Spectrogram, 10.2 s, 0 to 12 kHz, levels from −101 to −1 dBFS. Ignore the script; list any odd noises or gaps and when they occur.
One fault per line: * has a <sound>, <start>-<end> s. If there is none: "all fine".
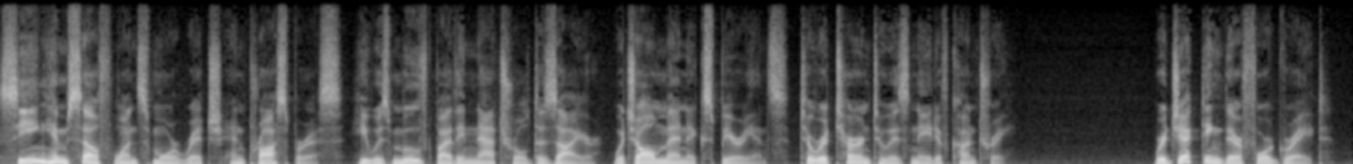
all fine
